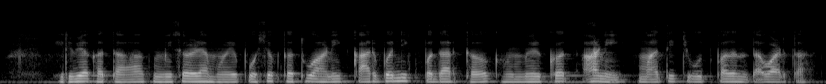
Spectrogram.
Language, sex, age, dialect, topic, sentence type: Marathi, male, 18-24, Southern Konkan, agriculture, statement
